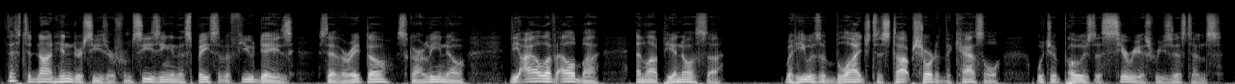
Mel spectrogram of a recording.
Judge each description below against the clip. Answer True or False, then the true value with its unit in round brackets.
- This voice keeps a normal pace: True (185 wpm)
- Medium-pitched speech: False (100 Hz)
